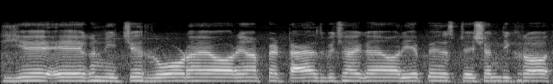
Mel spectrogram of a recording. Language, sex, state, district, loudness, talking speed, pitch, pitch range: Hindi, male, Haryana, Rohtak, -14 LUFS, 195 wpm, 165 Hz, 165-170 Hz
